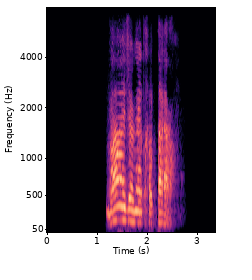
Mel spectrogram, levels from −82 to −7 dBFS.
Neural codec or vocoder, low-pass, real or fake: codec, 16 kHz, 1 kbps, FreqCodec, smaller model; 7.2 kHz; fake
